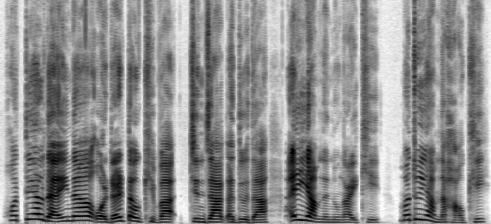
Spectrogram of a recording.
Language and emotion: Manipuri, happy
